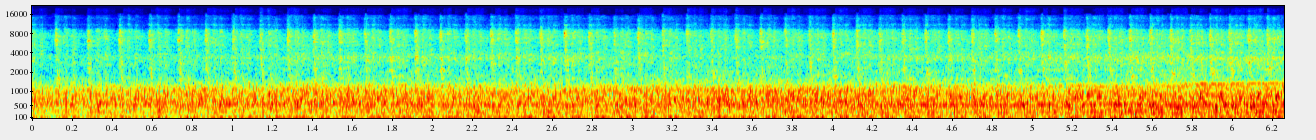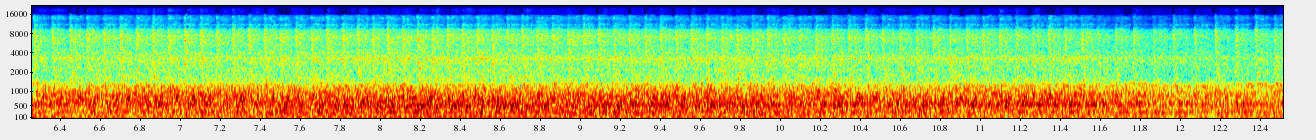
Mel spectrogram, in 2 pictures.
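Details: 1973 VW Squareback Type 3 engine, first start after new points, plugs and wires, timing set, valves adjusted, new fuel injectors, starter, fuel lines and vacuum hoses, and an oil change; busy, even clatter at about three beats a second, steady and building slightly; runs smoothly without misfire.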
